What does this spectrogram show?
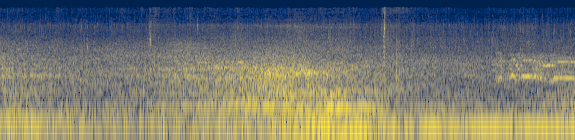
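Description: Outdoor ambience with a steady low rumble, two sharp clicks about three and eight seconds in, and a bird calling in short pitched notes near the end.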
